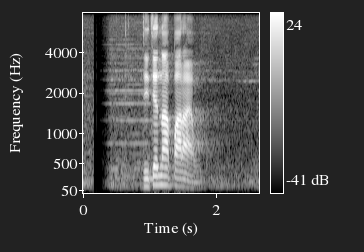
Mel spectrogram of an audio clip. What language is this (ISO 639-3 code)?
ben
